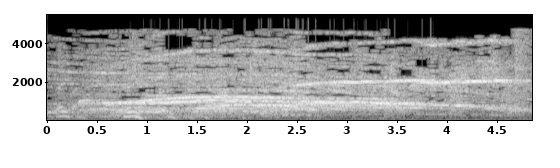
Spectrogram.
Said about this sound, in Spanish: Este programa se hace con público presente y la mucha gente que grita los viernes. Hoy no sabemos. ¿Quieren gritar un poco? A ver.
